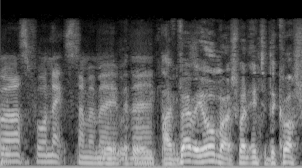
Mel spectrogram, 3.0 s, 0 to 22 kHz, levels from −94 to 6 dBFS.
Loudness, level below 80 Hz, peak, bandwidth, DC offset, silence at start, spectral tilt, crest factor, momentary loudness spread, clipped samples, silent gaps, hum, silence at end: -18 LUFS; -48 dBFS; -2 dBFS; 14 kHz; 3%; 0 s; -6 dB/octave; 16 dB; 9 LU; under 0.1%; none; none; 0 s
